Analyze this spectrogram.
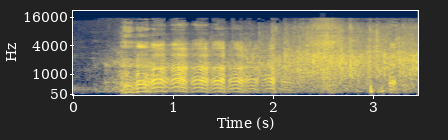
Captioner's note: audience laughs; laughs; audience applauds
